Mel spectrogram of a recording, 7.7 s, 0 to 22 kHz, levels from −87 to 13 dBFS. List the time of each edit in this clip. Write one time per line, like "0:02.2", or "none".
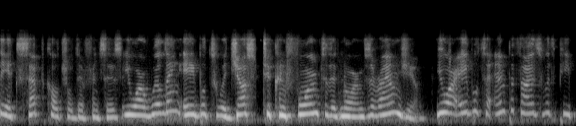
0:01.6
0:02.4
0:03.4
0:04.5
0:05.7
